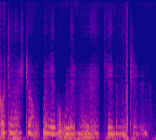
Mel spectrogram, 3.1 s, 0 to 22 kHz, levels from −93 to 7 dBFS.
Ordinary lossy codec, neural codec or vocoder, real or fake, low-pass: none; codec, 44.1 kHz, 0.9 kbps, DAC; fake; none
